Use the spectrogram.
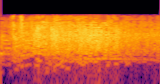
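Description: A crowd claps together in a dense, steady wash of hand claps. It holds at an even loudness for two seconds, with individual claps blurring into a continuous crackle.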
